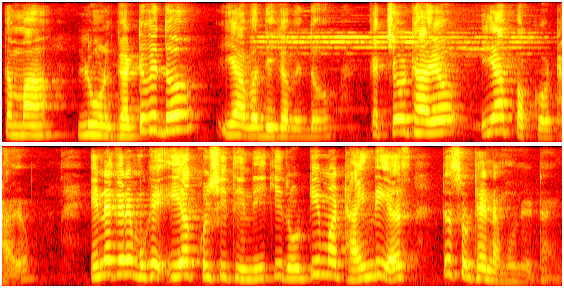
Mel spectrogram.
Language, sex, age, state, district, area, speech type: Sindhi, female, 60+, Delhi, South Delhi, urban, spontaneous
